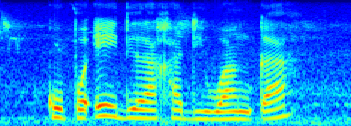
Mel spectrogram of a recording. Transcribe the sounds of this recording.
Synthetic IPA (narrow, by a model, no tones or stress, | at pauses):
kʼʊpʼɔʔɪdiraχadiwaŋ̩kʼa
